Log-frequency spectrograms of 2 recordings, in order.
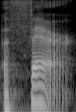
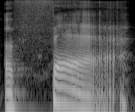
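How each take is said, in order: First: The word is said in an American accent. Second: The word is said in a British accent. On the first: "In American English, it would be something like affair" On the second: "But in the British accent, affair"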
